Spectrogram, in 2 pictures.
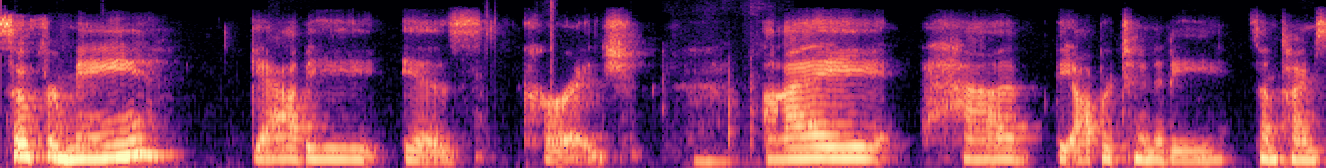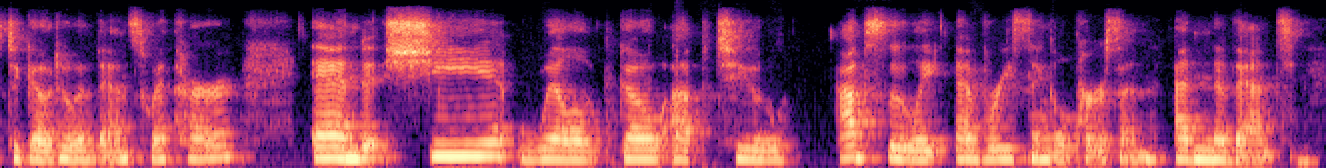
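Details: Adult woman; normal speech.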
